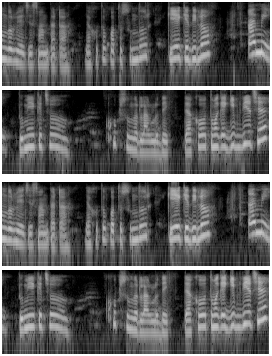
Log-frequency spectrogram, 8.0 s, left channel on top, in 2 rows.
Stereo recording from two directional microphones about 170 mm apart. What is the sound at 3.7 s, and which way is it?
Speech, 30° left (ahead or behind).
